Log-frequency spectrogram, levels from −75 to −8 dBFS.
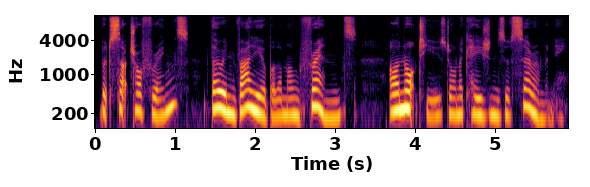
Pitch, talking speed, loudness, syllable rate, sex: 205 Hz, 140 wpm, -18 LUFS, 5.1 syllables/s, female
